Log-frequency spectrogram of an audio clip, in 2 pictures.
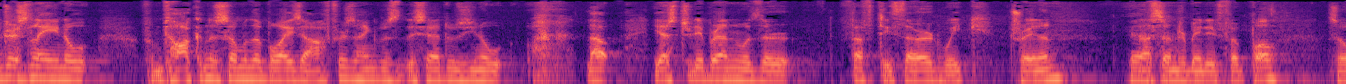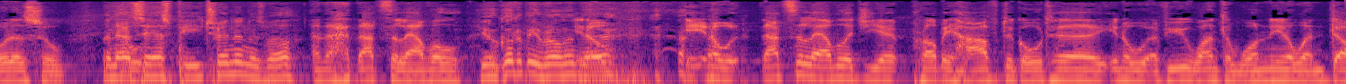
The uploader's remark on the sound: A County Final Preview LIVE from Highland Motors.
